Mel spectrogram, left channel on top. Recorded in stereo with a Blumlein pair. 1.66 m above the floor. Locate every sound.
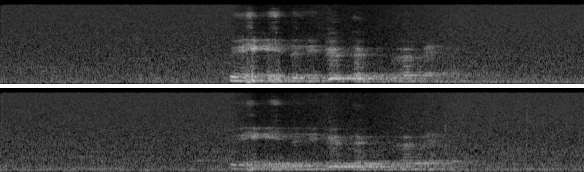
2.3 s laughter: 55° left, 1.9 m; by 4.4 s 75° left, 4 m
